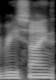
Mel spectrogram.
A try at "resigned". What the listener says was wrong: Resign? No, it sounded like you said re-signed. She made another contract?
